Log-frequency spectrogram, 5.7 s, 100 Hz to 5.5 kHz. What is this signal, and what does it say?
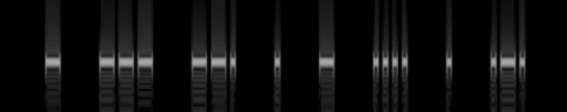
Morse code, heard as a keyed tone, about 25 wpm, spaced as for 15 wpm, 600 Hz. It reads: TOGETHER
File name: SS215 15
